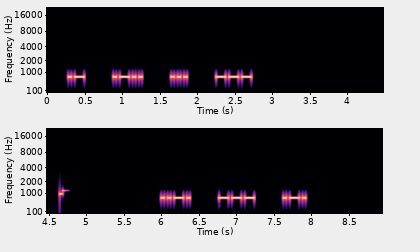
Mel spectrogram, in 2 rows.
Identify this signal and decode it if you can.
Morse code, heard as a keyed tone, about 27 wpm, spaced as for 16 wpm, 690 Hz. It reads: ALSO FOR
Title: 3x Character Spacing - Top 300 Words - 28wpm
